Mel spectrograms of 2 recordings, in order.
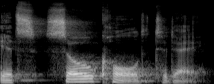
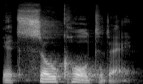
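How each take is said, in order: First: It is spoken at a moderately quick pace. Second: It is spoken at a fast, fluent pace. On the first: "Let's say it faster" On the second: "And faster"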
